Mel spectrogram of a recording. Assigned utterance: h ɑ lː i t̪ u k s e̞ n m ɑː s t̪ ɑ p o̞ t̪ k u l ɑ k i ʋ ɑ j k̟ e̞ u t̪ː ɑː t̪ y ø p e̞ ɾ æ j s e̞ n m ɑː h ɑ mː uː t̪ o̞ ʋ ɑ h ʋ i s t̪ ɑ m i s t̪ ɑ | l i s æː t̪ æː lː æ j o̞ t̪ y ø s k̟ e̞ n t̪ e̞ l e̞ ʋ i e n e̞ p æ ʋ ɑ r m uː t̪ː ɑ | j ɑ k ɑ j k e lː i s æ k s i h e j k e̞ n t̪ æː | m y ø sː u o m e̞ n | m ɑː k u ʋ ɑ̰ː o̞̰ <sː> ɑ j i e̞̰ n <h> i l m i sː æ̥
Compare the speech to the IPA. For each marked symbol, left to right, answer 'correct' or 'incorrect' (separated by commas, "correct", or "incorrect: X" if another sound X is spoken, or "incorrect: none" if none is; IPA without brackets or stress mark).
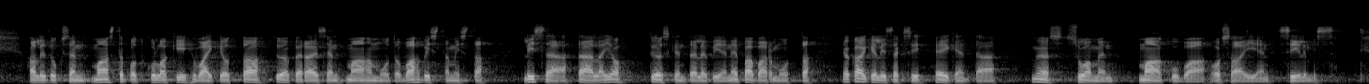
incorrect: s, incorrect: s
